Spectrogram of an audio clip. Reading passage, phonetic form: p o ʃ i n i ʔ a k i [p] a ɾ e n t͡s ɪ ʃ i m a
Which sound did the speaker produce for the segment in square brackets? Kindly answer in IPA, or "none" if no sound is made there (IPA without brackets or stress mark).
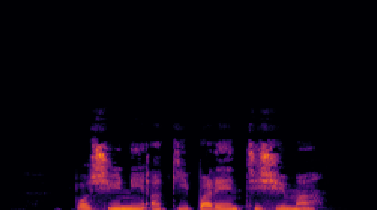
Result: p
